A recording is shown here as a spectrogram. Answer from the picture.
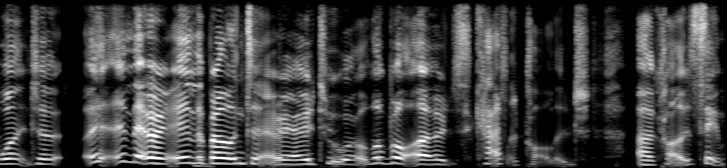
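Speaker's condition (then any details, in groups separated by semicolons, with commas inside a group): Cerebral palsy, mild; affects voice and one hand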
